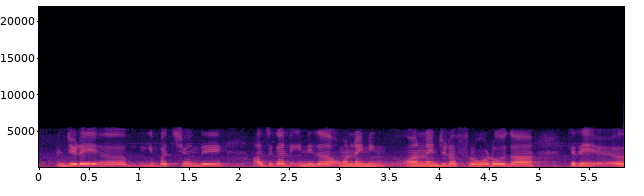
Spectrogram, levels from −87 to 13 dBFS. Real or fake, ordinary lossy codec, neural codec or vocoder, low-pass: real; none; none; 5.4 kHz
